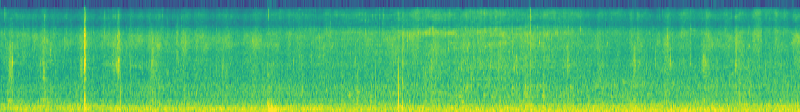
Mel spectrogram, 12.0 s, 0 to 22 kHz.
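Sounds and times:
footsteps on wet pavement: 0.0s - 12.0s.

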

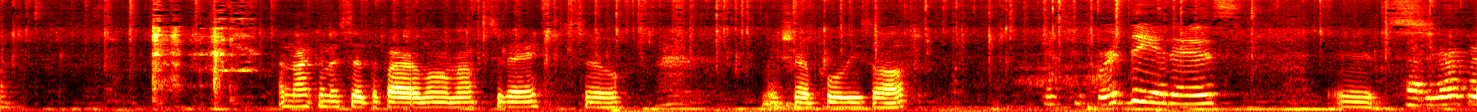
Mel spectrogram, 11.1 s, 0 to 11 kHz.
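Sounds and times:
bacon sizzling in a frying pan: 0.0s - 11.0s
utensil scraping and clinking on pan: 0.8s - 2.1s.

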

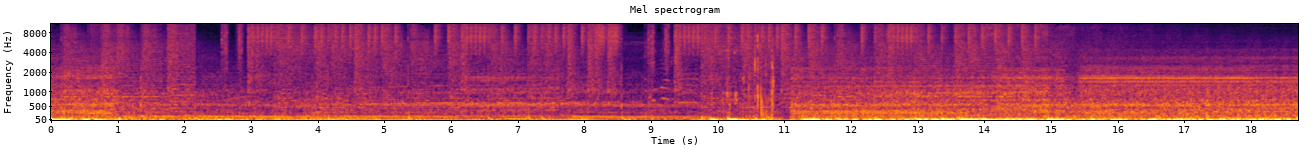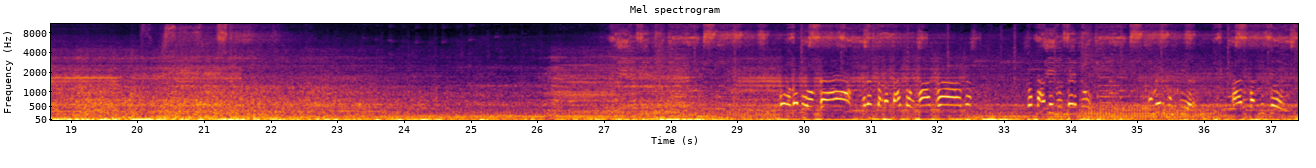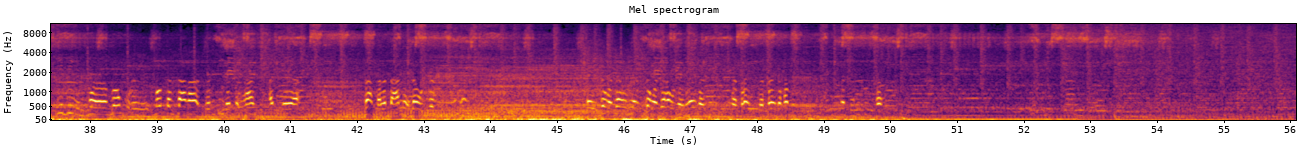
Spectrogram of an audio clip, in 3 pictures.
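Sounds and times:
motorcycle engine: 0.0s - 56.0s
music with singing voice: 0.0s - 56.0s
wind rumble: 9.8s - 12.1s.

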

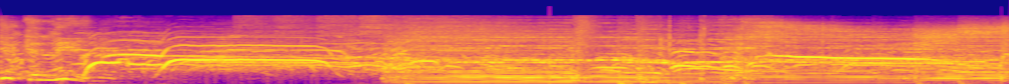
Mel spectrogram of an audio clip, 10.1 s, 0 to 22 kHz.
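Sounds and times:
concert audience cheering: 0.0s - 10.0s
high whoop: 0.8s - 9.5s
rock band guitar and bass chord: 3.8s - 10.0s.

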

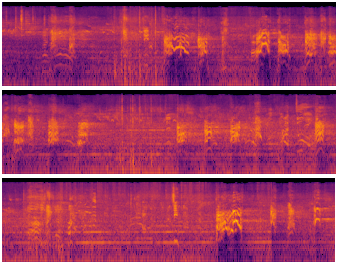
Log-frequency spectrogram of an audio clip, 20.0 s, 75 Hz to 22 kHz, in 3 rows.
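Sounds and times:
dog barking and yipping: 3.2s - 8.6s, 10.2s - 12.2s, 12.9s - 13.4s, 17.0s - 20.0s.

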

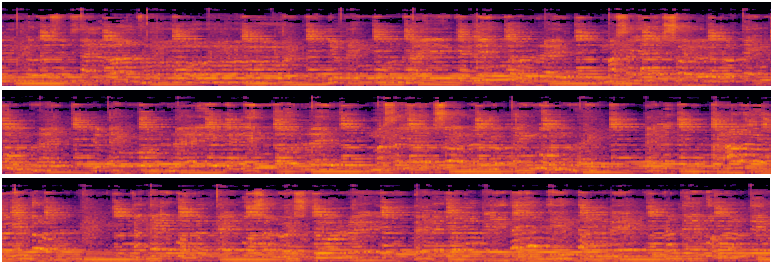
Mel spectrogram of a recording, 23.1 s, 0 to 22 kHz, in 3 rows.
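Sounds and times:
bass guitar: 0.0s - 23.0s
electric keyboard: 0.0s - 23.0s
man singing into microphone: 0.0s - 23.0s.

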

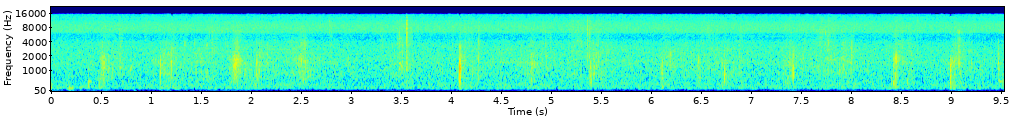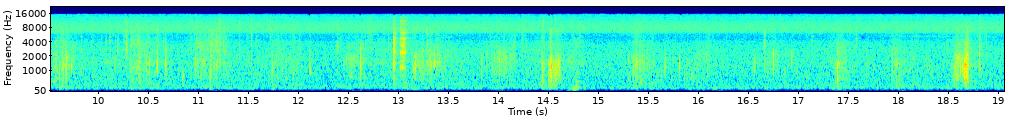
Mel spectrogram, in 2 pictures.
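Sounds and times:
footsteps on dirt trail: 0.0s - 2.7s, 3.4s - 18.9s.

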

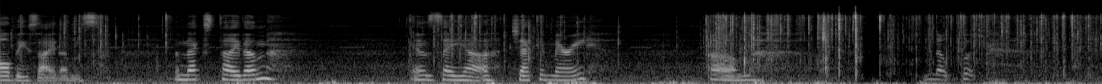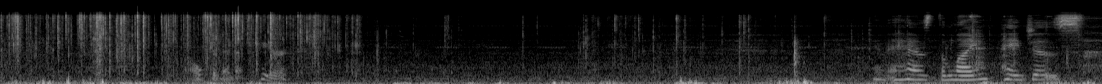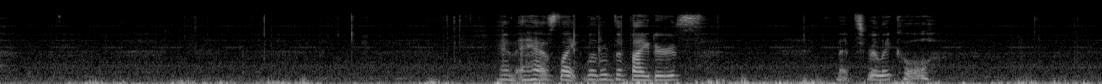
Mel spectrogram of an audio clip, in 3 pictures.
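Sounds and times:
plastic sleeve crinkling: 0.2s - 1.8s, 4.1s - 5.9s, 6.8s - 19.8s
paper rustle: 7.0s - 15.6s.

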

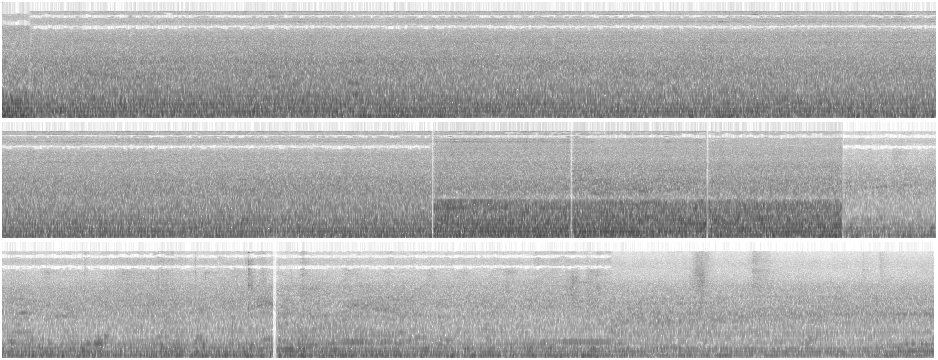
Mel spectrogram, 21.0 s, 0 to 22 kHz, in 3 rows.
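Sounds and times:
outdoor background rush: 0.0s - 21.0s.

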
